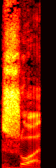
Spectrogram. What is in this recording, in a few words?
"shuo", pinyin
